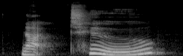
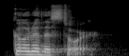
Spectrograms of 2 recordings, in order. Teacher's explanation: Are you going to go to the store tonight? Instead of that long ooh sound, we're going to use a sound that in phonetics they call the schwa. T. Not to, t.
